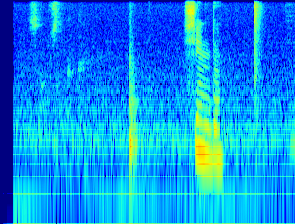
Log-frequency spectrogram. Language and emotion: Russian, neutral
